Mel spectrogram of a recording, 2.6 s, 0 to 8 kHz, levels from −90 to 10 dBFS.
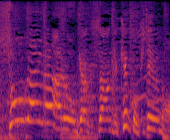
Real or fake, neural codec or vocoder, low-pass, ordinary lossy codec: real; none; none; none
